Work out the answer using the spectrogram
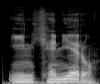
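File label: engineer, spanish, male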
